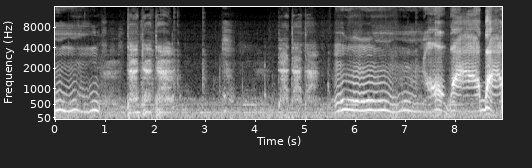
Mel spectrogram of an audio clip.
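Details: One-year-old girl born with congenital glottic web (vocal cords 75% fused) and narrow airway; previously only raspy, breathy whisper; speaking after eight-hour surgery to give her a voice; infant voice after glottic web repair.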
